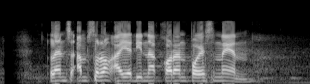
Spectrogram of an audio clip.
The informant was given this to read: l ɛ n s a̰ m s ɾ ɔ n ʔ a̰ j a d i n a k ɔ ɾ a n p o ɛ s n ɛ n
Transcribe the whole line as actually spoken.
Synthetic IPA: l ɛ n s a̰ m s ɾ ɔ ŋ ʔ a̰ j a d i n a k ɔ ɾ a n p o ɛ s n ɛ n

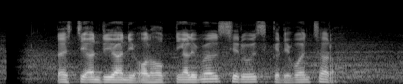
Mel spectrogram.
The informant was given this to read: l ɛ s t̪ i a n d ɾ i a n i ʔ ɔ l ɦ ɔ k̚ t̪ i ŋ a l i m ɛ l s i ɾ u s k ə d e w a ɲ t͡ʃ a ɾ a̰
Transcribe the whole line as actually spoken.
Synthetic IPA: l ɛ s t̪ i a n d ɾ i a n i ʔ ɔ l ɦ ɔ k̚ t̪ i ŋ a l i m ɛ l s i ɾ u s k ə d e w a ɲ t͡ʃ a ɾ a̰

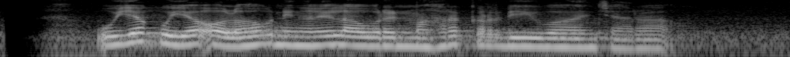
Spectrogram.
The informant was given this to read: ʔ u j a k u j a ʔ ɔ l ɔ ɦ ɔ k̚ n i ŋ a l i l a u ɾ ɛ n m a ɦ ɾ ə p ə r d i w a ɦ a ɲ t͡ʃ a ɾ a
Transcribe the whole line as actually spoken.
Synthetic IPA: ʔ u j a k u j a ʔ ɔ l ɔ ɦ ɔ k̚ n i ŋ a l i l a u ɾ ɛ n m a ɦ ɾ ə k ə r d i w a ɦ a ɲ t͡ʃ a ɾ a

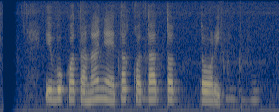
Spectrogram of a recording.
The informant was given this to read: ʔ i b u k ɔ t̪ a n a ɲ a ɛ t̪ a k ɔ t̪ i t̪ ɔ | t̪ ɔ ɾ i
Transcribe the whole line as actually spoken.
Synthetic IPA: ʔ i b u k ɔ t̪ a n a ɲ a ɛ t̪ a k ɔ t̪ a t̪ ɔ | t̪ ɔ ɾ i

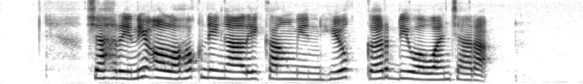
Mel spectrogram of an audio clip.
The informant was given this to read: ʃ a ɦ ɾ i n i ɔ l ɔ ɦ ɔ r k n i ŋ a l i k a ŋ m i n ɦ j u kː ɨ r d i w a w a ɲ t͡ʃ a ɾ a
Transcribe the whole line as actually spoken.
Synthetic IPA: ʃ a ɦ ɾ i n i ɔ l ɔ ɦ ɔ k n i ŋ a l i k a ŋ m i n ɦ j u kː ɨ r d i w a w a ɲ t͡ʃ a ɾ a

